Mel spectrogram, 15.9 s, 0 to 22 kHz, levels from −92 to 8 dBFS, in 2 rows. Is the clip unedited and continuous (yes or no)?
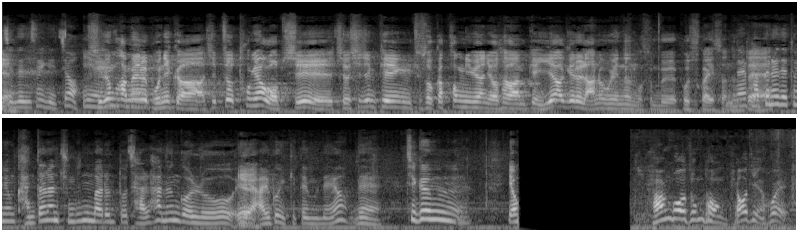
no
